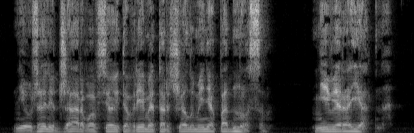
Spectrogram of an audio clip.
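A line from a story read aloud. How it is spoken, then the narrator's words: Mumbling. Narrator (Russian): пробормотал Артед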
